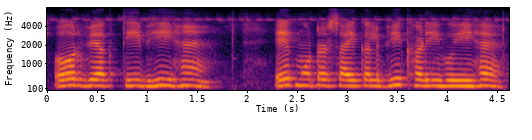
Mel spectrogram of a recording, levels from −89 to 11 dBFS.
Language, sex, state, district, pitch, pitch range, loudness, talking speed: Hindi, female, Uttar Pradesh, Shamli, 215 Hz, 205-220 Hz, -16 LUFS, 130 wpm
